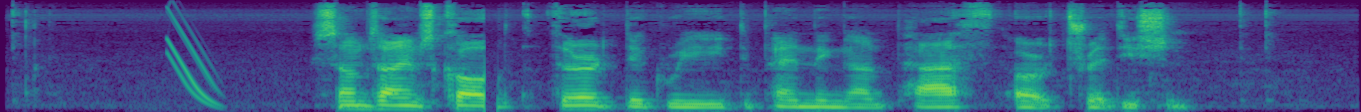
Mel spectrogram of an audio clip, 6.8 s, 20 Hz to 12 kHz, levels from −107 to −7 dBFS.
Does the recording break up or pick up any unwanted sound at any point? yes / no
yes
